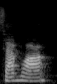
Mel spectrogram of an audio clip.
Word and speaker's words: savoir: to those savoir sisters that is how you pronounce it i'm just telling you it's savoir um and he asked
